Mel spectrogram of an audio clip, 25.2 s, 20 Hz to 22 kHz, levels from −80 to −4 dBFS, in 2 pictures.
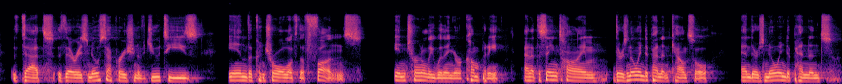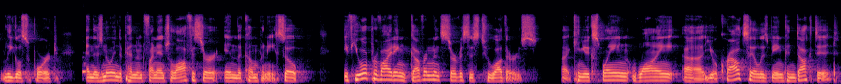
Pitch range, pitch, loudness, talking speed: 120-145 Hz, 130 Hz, -21 LUFS, 145 wpm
